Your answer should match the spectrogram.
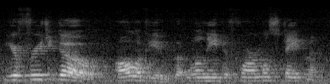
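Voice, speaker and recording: A woman reading the part of a brisk, authoritative police sergeant in an amateur readers theater, matter-of-fact in manner. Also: low-pitched, lively intonation, warm tone. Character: brisk female police sergeant closing a case. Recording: echoey room from far off, clear noise.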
